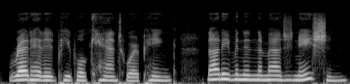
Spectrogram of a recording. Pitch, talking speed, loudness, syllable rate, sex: 200 Hz, 155 wpm, -18 LUFS, 5.5 syllables/s, female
